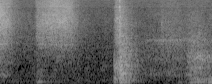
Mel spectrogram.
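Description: A hand rubbing across a sanded bare-wood tabletop to brush off sanding dust: two short swishes, the second, about a second in, louder and sharper.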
